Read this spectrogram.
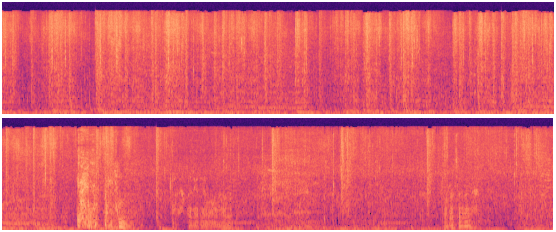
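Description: Dinosaurs roar and screech as they fight.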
